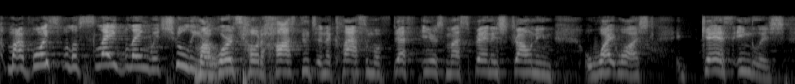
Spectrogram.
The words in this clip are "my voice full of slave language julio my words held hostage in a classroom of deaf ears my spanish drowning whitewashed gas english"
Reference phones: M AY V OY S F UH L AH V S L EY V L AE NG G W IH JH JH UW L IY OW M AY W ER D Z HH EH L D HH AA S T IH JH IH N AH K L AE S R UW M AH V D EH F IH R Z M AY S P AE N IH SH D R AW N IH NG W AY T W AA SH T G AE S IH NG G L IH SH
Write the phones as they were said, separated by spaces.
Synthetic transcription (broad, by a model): M AY V OY S F UH L AH V S L EY V L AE NG G W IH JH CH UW L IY M AY W ER D Z HH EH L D HH AA S T IH JH IH N AH K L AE S AH M AH V D EH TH IH R Z M AY S P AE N IH SH D R AW N IH NG W AY T W AA SH T G AE S IH NG G L IH SH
